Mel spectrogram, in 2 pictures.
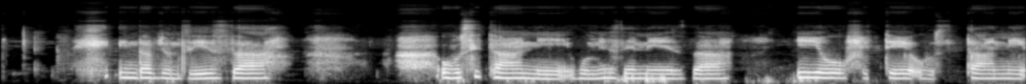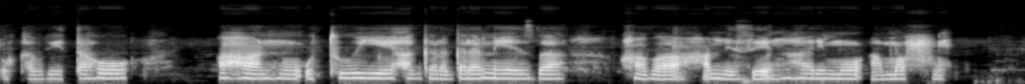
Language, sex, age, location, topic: Kinyarwanda, female, 25-35, Huye, agriculture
